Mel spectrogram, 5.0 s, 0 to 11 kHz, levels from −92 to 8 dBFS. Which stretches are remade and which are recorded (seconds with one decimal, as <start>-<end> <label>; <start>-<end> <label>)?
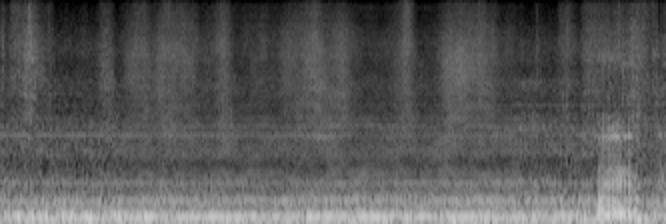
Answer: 0.0-0.9 recorded; 0.9-3.9 remade; 3.9-5.0 recorded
